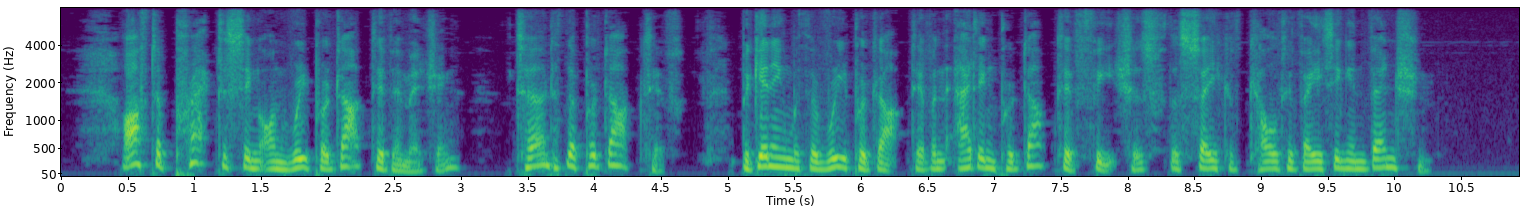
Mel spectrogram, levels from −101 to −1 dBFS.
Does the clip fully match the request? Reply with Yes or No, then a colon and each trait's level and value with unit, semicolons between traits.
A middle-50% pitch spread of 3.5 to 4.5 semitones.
Yes: average, 3.8 semitones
